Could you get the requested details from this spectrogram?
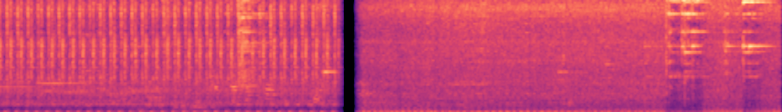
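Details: A Yamaha motorcycle engine idles with a steady, rapid knock riding over the exhaust beat; engine knocking, shown alongside an oil leak repair.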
